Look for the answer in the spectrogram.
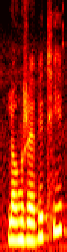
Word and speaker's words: Longevity: Also ich habe zu Longevity recherchiert, schreibt sich Longevity, aber man spricht tatsächlich Longevity.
